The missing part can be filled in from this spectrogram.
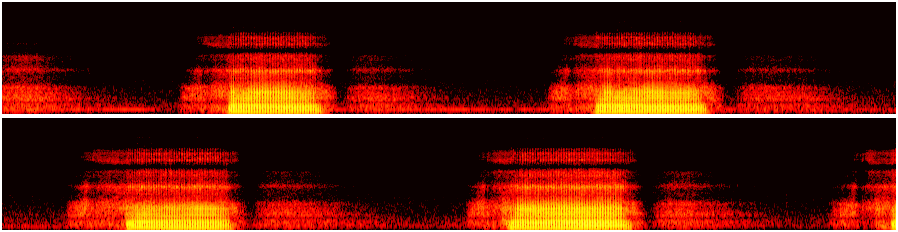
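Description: Loud, regular rattling snores on each inhale, about fifteen a minute, with a quieter breath out between them.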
